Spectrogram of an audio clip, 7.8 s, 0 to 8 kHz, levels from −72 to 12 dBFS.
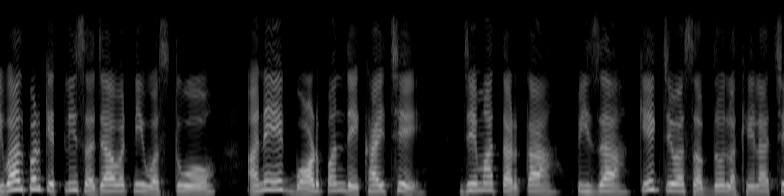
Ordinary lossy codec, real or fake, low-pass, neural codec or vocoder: none; real; 7.2 kHz; none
